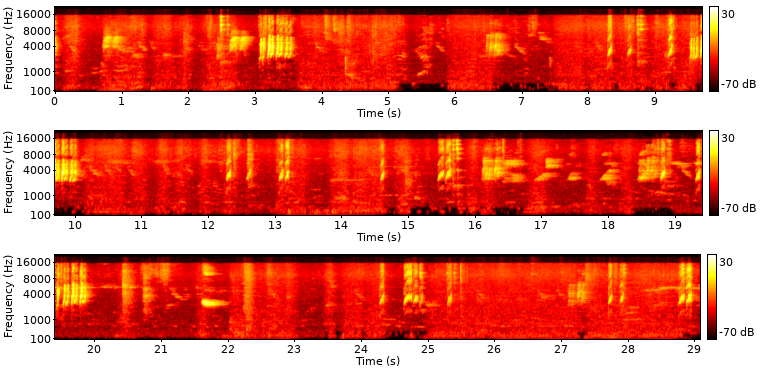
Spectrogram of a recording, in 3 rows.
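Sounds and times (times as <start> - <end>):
songbird singing: 0.0 - 4.6, 8.1 - 22.1, 23.7 - 29.0.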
